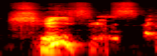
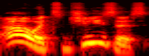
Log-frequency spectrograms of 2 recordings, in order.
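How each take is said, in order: First: It is blurted out like a startled curse. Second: It is said as a calm, plain remark.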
